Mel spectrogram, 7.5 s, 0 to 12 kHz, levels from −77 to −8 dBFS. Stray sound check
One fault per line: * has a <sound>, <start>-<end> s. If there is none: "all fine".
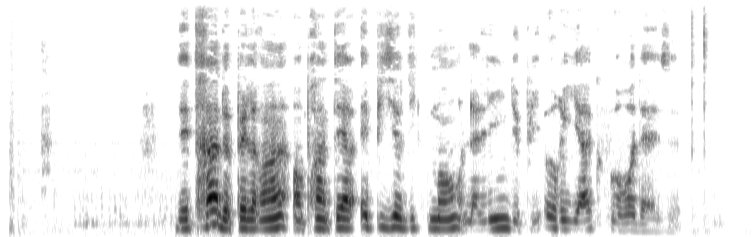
all fine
